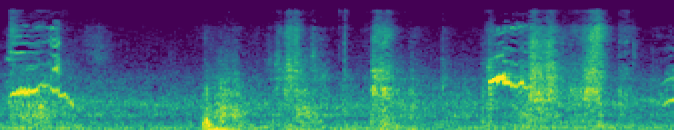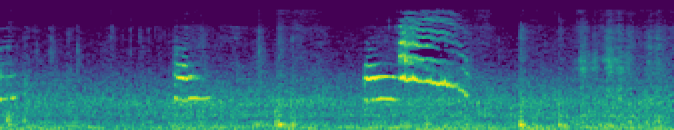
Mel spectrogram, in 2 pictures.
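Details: Kitten exploring cat litter for the first time; several short high squeaky mews scattered among scraping and rustling sounds, the last one longer and fuller.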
